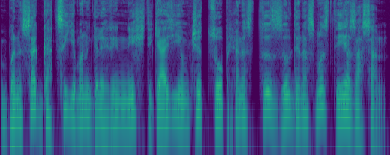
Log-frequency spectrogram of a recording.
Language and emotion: Kashmiri, fearful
